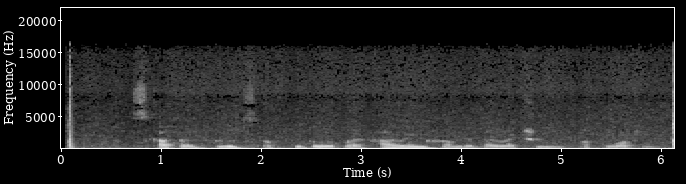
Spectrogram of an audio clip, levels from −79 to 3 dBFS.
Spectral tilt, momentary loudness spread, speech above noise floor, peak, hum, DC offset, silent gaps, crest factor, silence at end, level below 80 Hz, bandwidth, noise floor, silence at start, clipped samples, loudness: -6 dB/octave; 16 LU; 22 dB; 0 dBFS; none; under 0.1%; none; 20 dB; 0 s; -46 dBFS; 16.5 kHz; -43 dBFS; 0.05 s; under 0.1%; -22 LUFS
